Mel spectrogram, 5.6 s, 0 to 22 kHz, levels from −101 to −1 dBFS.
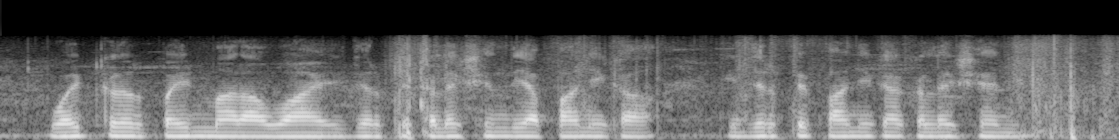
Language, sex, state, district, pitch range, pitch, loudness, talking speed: Hindi, female, Punjab, Fazilka, 115-120 Hz, 120 Hz, -18 LUFS, 195 wpm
